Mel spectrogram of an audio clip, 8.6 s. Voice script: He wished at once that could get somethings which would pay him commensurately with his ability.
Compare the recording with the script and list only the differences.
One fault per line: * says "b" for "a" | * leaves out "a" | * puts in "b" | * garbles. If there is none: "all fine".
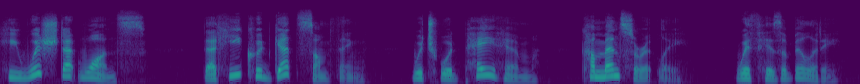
* puts in "he"
* says "something" for "somethings"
